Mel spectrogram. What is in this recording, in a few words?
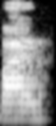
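"kpai", Nigerian Pidgin, female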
